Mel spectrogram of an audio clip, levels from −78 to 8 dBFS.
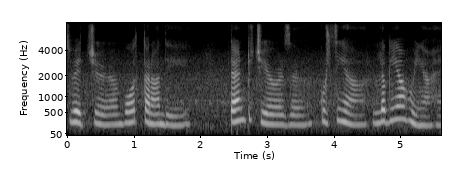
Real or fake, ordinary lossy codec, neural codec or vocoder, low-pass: real; none; none; none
